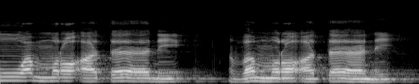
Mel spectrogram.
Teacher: یہ الف درمیان میں گر جائے گا اور واو میم کے ساتھ ملے گی، ایسے نہیں پڑھنا وَامْرَأَتَانِ، وام نہیں پڑھنا.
